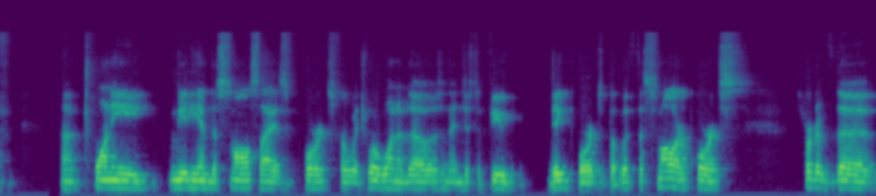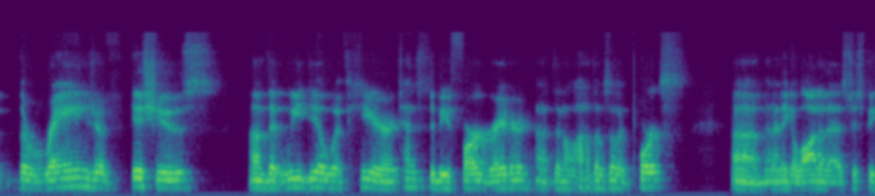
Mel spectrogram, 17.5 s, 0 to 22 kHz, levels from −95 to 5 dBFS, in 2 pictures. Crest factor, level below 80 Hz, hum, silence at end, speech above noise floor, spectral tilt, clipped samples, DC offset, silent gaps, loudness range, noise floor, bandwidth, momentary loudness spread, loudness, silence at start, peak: 18 dB; -70 dBFS; none; 0 s; 48 dB; -7 dB/octave; under 0.1%; under 0.1%; none; 2 LU; -71 dBFS; 11.5 kHz; 8 LU; -23 LUFS; 0.6 s; -6 dBFS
